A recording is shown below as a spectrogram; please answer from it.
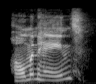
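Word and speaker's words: Roman Reigns: Holman Haynes. That's the Brazilian pronunciation of it.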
